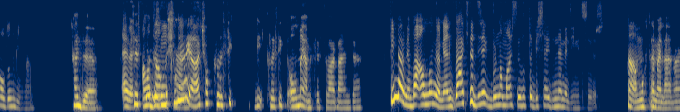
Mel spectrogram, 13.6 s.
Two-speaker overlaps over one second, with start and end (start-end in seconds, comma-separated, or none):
2.6-3.8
